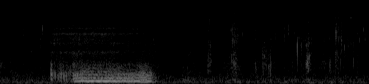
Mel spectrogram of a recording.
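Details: Pet dog indoors in a small room making a soft, low, buzzy vocal noise lasting under a second, with faint harmonic bands, followed by quiet room rustles and a hummed human murmur.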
